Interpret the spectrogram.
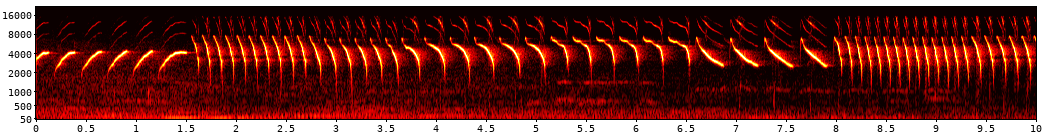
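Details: Stimulating canary song for the breeding season: slow falling whistles, then a long rapid rattle of sharp descending notes, varied rolls and a fast high trill near the end.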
